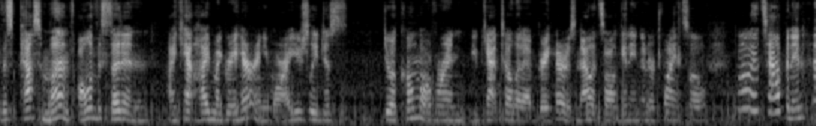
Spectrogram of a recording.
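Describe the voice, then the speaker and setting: Over noticeable background noise, a woman with a medium pitch talks at a fairly quick pace with ordinary pitch variation. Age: 60s. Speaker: weight loss vlogger. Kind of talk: casual vlog monologue. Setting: parked car in parking structure. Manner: chatty, with many fillers.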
